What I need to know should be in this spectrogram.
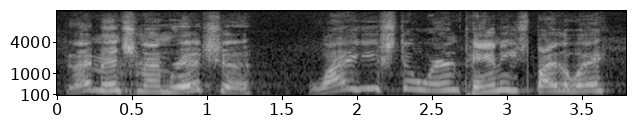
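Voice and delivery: lightly voiced braggart showing off his money; boastful rich guy.

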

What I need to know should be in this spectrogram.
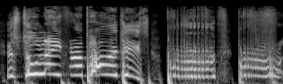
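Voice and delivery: a tiny bird shouting for a fight; fighting woodpecker. Acted. The woodpecker starts pecking Bubby, shouting.

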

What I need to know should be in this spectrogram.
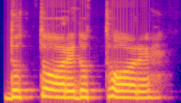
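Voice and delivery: hammed-up ward-filling shout; mock patient's yell. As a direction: call out urgently, playfully overdone. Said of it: "tutto il reparto di urli riempiva".

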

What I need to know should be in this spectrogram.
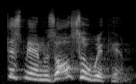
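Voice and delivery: pointed accusation. Acted. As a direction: point him out for all to hear. Servant girl accuses Peter in reading.

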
